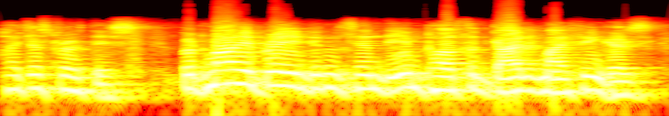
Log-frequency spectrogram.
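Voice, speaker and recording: A man's voice: a little high, lively intonation, natural voice. A young actor playing a nervous, haunted man who speaks hesitantly in a 1930s radio play. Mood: uneasy. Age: young adult. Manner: hesitant, halting, tense. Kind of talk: 1930s radio drama acting. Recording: dull vintage radio recording.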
